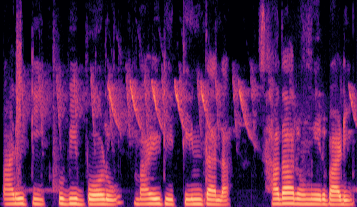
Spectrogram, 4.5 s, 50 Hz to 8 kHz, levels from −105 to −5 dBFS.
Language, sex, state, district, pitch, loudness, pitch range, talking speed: Bengali, female, West Bengal, Dakshin Dinajpur, 185 Hz, -22 LUFS, 175-190 Hz, 120 wpm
